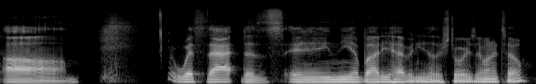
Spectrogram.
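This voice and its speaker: Man, deep voice, frank, loose, rambling host, dry sound. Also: steady tone, measured pace, creaky, a little mellow, dry recording. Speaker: podcast host. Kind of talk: casual chat.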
